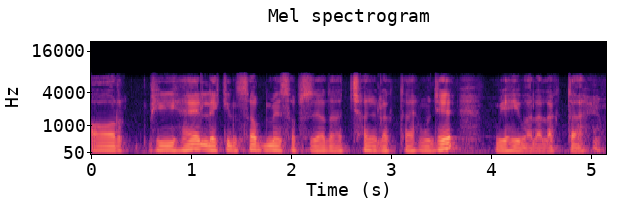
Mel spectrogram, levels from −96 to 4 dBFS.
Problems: none marked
